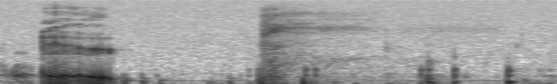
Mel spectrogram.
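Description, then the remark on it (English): A loud, croaky burp erupts, lasting about half a second, followed by a shorter throaty sound and some faint clicks and shuffling noises. “Is that your response to burp?”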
